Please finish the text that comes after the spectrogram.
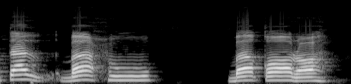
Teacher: قاف کو موٹا کرنا ہے، را کے اوپر زبر ہے، را کو موٹا کرنا ہے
